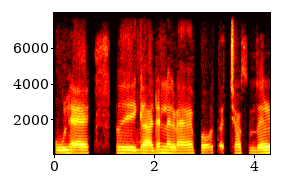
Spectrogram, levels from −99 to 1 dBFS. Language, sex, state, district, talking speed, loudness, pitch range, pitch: Hindi, male, Bihar, Muzaffarpur, 140 wpm, -17 LUFS, 155-160 Hz, 155 Hz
